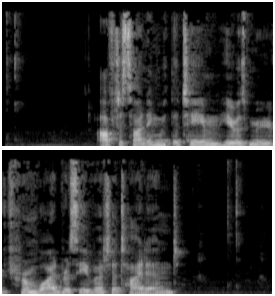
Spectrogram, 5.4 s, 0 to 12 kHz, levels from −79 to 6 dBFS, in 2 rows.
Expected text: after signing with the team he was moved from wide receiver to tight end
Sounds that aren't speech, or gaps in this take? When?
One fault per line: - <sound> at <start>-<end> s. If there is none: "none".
none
